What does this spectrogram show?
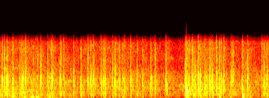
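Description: Fireworks going off in rapid succession: a dense crackle of many quick bangs, with a louder bang about three and a half seconds in.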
